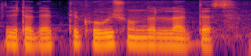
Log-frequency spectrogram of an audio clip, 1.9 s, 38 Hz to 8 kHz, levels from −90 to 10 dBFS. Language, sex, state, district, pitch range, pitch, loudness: Bengali, male, Tripura, West Tripura, 110-115 Hz, 115 Hz, -17 LUFS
